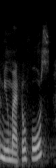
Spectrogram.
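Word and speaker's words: pneumatophores: जाती हैं जिन्हें हम न्यूमैटोफोर्स बोलते हैं। पी इसमें साइलेंट रहेगा, न्यूमैटोफोर्स and breathing roots for breathing.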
